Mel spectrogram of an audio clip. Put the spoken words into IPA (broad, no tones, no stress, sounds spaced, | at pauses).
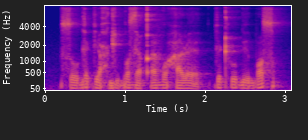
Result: s o ɡ ɛ k e ħ ɡ i ɠ ɔ z e qʼ e v ɔ h a ɭ ɛ | k ɪ ʈʰ u ɠ ɪ b o sˤ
